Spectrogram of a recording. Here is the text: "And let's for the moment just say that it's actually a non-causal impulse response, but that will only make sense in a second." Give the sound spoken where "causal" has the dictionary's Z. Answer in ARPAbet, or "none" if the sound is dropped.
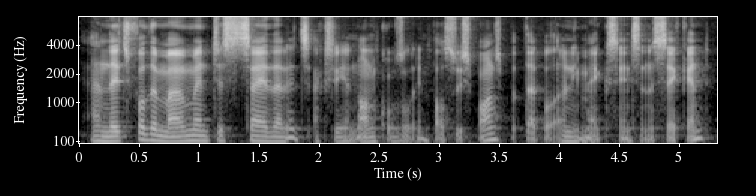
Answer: Z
